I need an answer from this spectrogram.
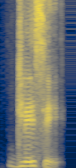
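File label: "glaciology", Indian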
